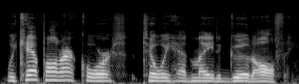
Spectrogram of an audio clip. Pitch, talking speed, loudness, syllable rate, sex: 160 Hz, 240 wpm, -15 LUFS, 5.2 syllables/s, male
